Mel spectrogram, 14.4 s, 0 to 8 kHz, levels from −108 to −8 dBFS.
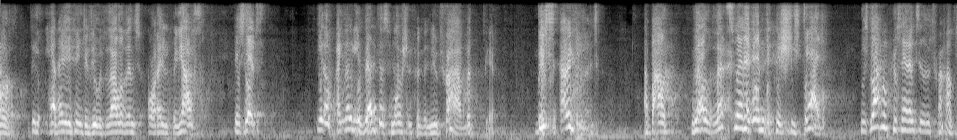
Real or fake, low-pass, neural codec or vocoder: fake; 7.2 kHz; codec, 24 kHz, 1.5 kbps, HILCodec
